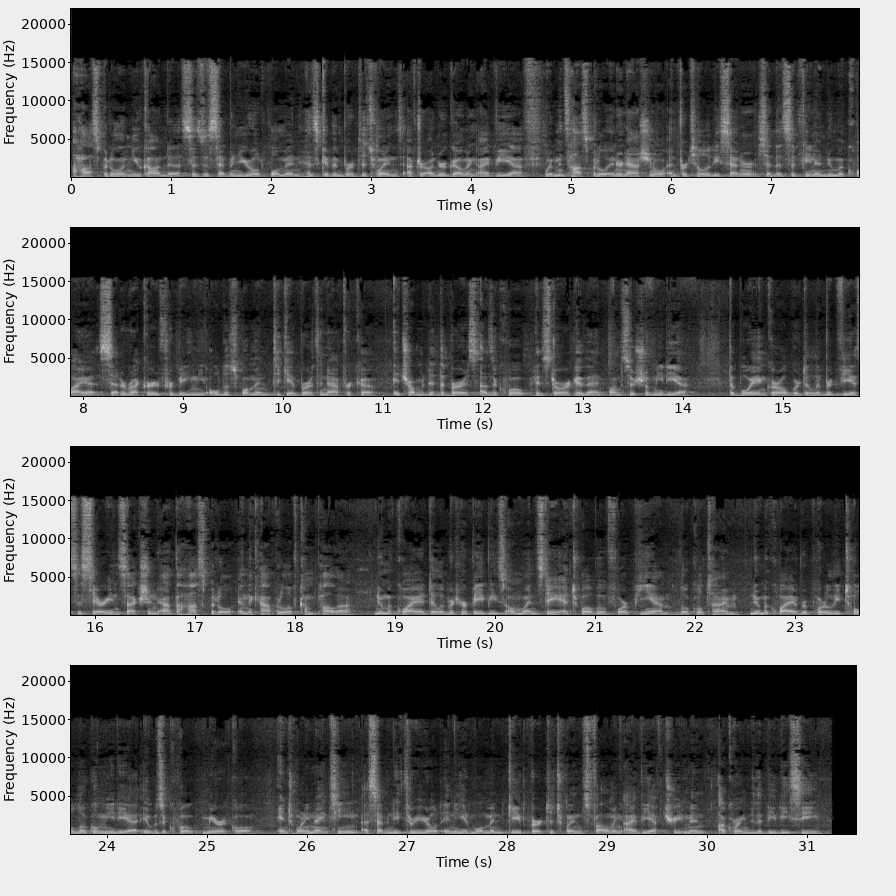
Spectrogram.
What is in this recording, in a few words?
MONOTONE ROBOT REPORTER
